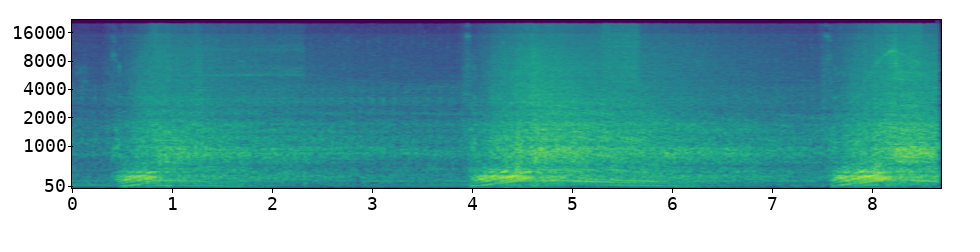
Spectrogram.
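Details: 2017 Ford F150 EcoBoost just after installing a K&N Series 63 cold air intake with the sensor refitted in its grommet: three clean rev blips fall smoothly back to a steady idle with no misses, knocks or rattles; normal revving.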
